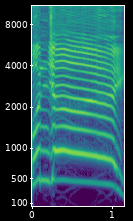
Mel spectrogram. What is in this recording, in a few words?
"bungee", Brummie; Worms Armageddon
